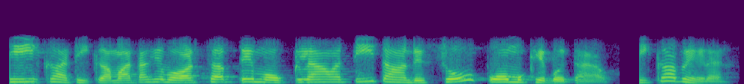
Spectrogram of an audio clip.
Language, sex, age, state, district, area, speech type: Sindhi, female, 30-45, Maharashtra, Thane, urban, conversation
